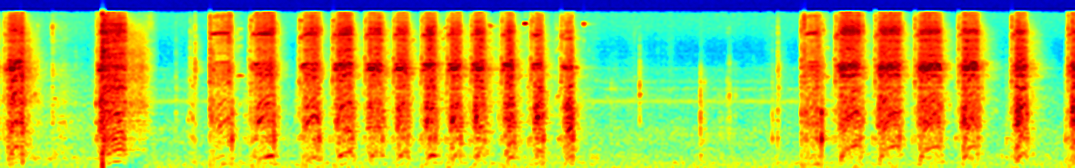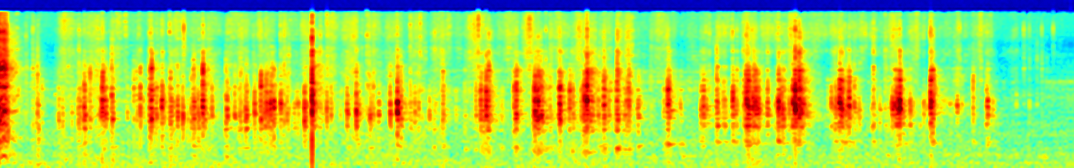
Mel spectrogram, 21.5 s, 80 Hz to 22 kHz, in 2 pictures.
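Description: Screws being driven through a 2x4 into plastic wall anchors, heard as runs of sharp ratcheting clicks about three or four a second. There is a pause of about two seconds after the first run, and the clicking is quicker and fainter through the second half.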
